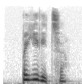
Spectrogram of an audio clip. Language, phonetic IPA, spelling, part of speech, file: Russian, [pə(j)ɪˈvʲit͡sːə], появиться, verb, Ru-появиться.ogg
- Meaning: to appear, to show up, to emerge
